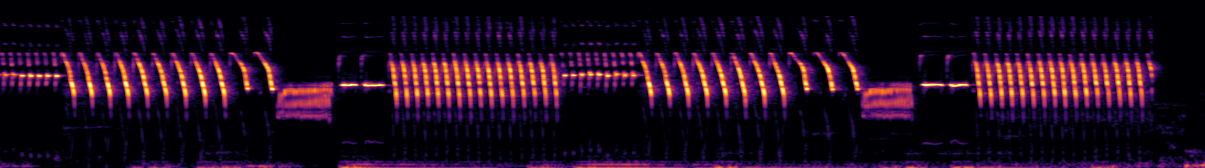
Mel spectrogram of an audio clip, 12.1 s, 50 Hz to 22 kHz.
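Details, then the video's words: Long canary song, intended as a master for teaching other birds: alternating fast rattling trills and fast-repeated phrases, brief lower buzzy notes and a pure high whistle, the pattern returning after about six seconds. "Kicau Burung Kenari 107 II GACOR PANJANG Cocok untuk Masteran"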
